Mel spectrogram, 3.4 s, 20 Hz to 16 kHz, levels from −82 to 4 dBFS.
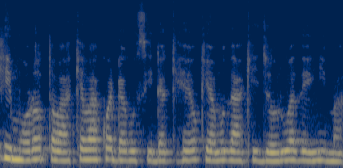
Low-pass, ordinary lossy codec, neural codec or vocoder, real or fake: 14.4 kHz; Opus, 16 kbps; none; real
